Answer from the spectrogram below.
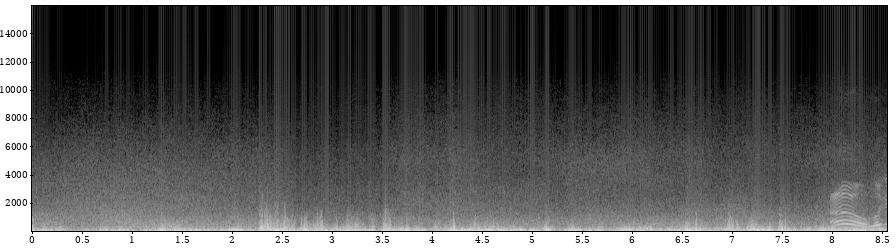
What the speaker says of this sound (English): But it's still pretty windy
